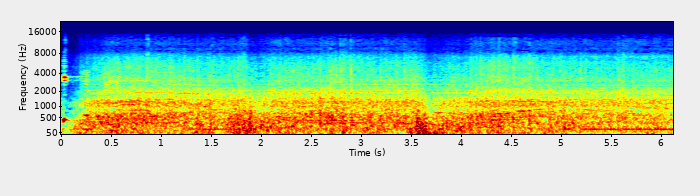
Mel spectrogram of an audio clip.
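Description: Small motorbike engine running steadily while riding, with wind and road noise; a low steady hum comes in about five seconds in.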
